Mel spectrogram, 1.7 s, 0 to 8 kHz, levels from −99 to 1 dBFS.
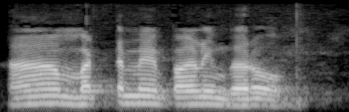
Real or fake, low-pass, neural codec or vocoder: real; 7.2 kHz; none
